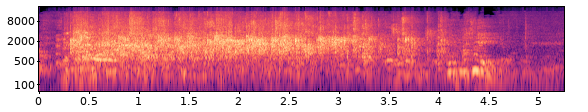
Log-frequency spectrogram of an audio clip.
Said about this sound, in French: M'applaudissez, non?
